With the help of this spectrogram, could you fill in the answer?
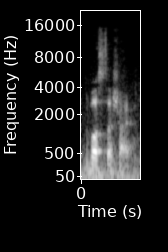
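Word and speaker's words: Worcestershire: upgrades pretty much everything okay so you do pronounce it vostashai okay but true british food done well is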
